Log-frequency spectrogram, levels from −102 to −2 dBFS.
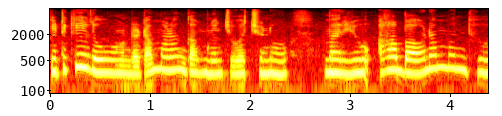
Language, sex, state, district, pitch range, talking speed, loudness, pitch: Telugu, female, Andhra Pradesh, Guntur, 255-310 Hz, 125 wpm, -15 LUFS, 270 Hz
